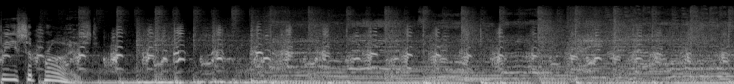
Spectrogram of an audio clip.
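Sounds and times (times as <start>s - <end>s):
flock of Canada geese honking: 0.0s - 7.3s
speech: 0.1s - 1.6s.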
